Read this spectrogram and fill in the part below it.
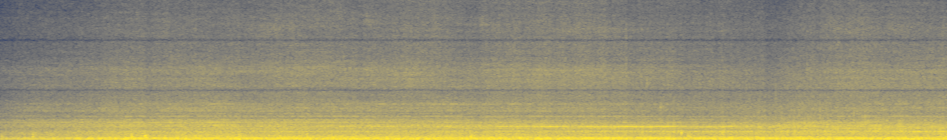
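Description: A passenger train rolls past close by, its wheels clattering steadily on the rails.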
